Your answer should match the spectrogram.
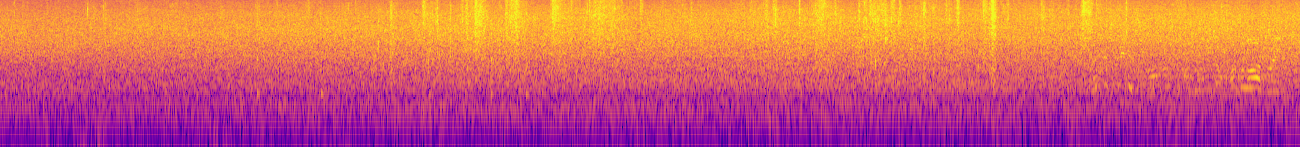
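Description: Water rushing over Slater's Dam on the Blackstone River, a steady broadband roar that holds even and continuous throughout, close and fairly loud with no break.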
